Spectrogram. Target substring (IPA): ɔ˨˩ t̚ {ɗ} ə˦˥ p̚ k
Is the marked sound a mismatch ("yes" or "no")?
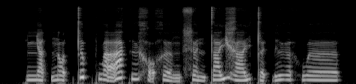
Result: yes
